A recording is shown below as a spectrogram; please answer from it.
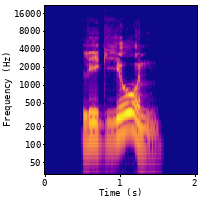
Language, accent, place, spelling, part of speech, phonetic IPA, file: German, Germany, Berlin, Legion, noun, [leˈɡioːn], De-Legion.ogg
- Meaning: legion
